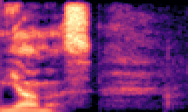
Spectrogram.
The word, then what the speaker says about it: llamas: Here in Spanish, the double L is pronounced with a Y sound. So here we just call them Yamas.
